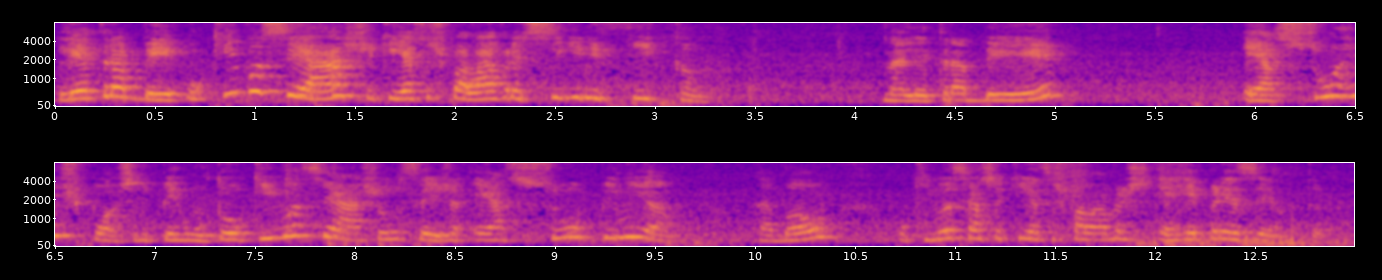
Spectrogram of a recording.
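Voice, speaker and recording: A high-pitched Brazilian woman teaching a young class, patient and clear, stretching out words syllable by syllable. Her voice rings in an echoey room. A faint hiss sits under the recording. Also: lively intonation, moderate pace, darkish tone. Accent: Brazilian Portuguese. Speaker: primary school teacher. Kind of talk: remote class explanation.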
